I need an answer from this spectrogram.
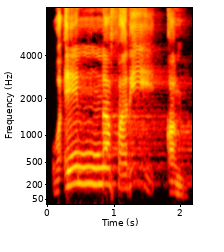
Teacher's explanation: مدہ ہے یا سکن سے پہلے را کے نیچے زیر ہے تو یا مدہ اور را کو باریک پڑھیں گے کیوں را کے نیچے زیر ہے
